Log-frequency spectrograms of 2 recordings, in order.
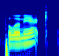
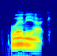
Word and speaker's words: Palahniuk: Palahniuk. – Palahniuk.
